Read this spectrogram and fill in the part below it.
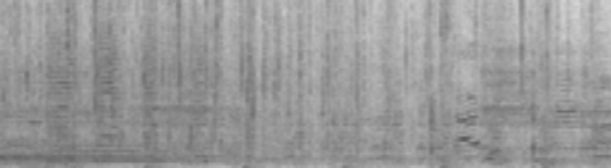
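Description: A crowd cheers and claps as a navy military band enters at the Jinhae Gunhangje military music festival, a continuous rowdy roar with rhythmic bursts, mixed with a public-address voice talking over it.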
